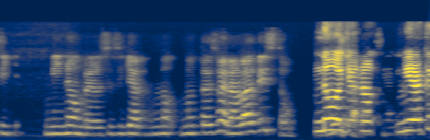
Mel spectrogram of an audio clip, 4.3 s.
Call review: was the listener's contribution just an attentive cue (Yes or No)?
No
